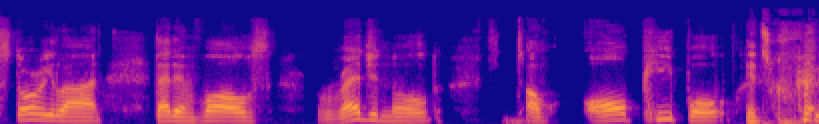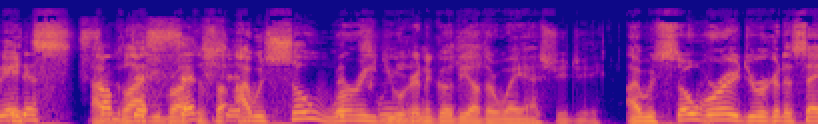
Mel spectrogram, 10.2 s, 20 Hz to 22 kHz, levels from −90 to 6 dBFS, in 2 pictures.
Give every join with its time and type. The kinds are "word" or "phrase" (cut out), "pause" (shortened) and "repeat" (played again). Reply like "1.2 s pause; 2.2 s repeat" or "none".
none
